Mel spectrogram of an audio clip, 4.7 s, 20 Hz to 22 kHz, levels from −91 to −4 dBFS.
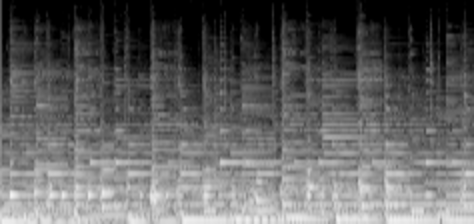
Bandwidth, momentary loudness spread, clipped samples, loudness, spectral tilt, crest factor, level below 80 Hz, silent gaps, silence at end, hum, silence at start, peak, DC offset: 10.5 kHz; 2 LU; under 0.1%; -19 LUFS; -8 dB/octave; 12 dB; -20 dBFS; none; 0 s; none; 0 s; -4 dBFS; under 0.1%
